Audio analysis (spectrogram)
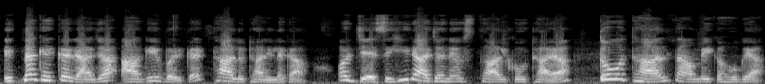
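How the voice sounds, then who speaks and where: A man's voice: mid-range voice, big pitch swings, a little slow, hardly any pauses, fairly bright tone, husky. Man narrating a scripted folk tale.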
